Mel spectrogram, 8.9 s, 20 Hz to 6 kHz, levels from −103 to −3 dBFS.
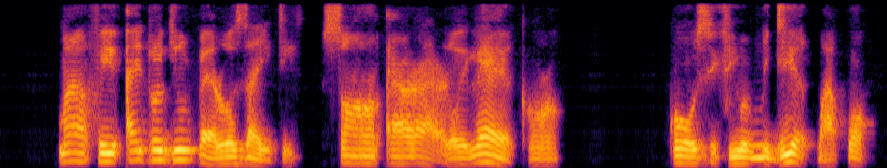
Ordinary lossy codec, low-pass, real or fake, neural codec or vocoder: none; 5.4 kHz; fake; codec, 16 kHz, 1 kbps, FreqCodec, larger model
